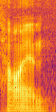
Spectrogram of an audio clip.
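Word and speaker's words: Higham: to do shuttle service you've always called hayam higgm huh yeah it's hayam i think one of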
